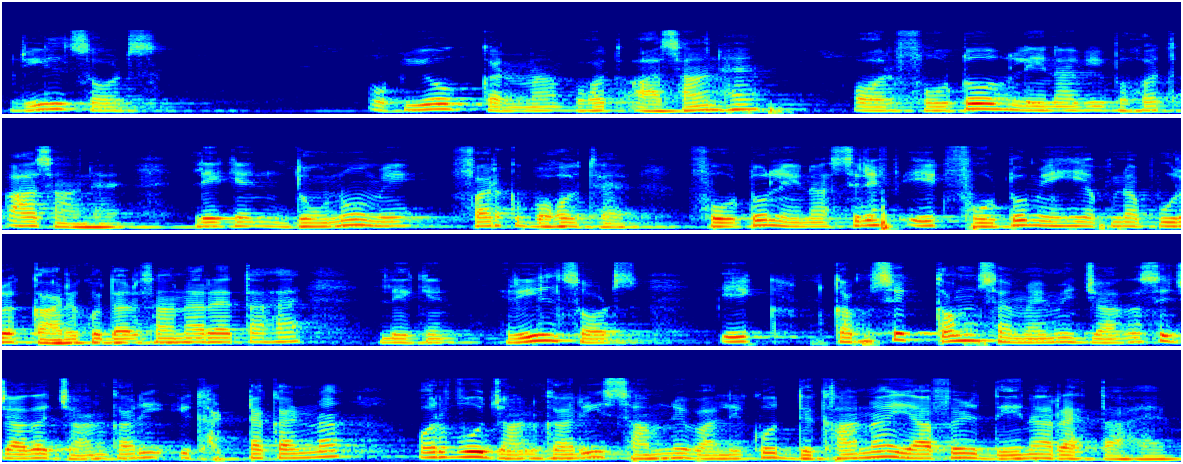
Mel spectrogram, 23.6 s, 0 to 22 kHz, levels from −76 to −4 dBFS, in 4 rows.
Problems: none marked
